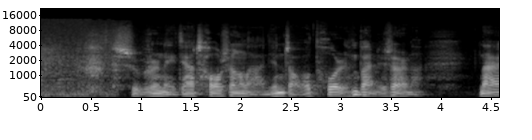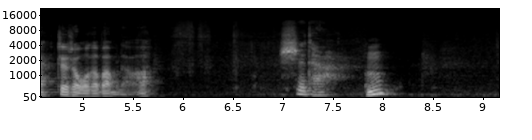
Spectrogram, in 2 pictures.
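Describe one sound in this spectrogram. A middle-aged man speaks quietly nearby.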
